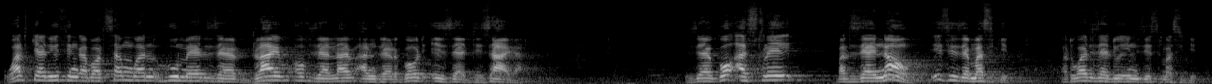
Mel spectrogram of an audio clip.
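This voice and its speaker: A man from Burkina Faso giving a Friday sermon as imam, earnest, swinging between quiet passages and emphatic bursts. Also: fairly high pitch, expressive, measured pace. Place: mosque prayer hall. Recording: long reverb of a mosque hall.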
